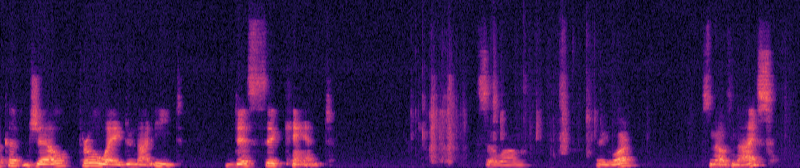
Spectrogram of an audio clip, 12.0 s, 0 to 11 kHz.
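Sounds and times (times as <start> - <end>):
small packet crinkling: 6.1 - 9.8.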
